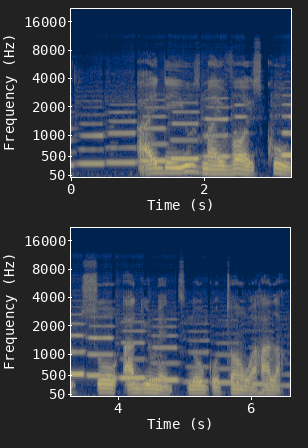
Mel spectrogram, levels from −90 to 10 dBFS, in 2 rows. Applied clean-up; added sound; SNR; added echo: none; Wind instrument, woodwind instrument; 4 dB; none.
